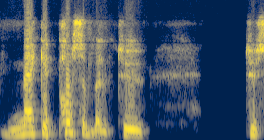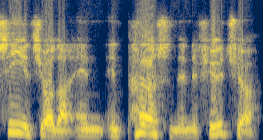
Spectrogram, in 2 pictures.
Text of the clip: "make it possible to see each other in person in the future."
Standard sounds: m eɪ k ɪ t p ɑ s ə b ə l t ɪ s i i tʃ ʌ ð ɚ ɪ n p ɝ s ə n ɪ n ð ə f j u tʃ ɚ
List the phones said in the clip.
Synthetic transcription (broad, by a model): m eɪ k ɪ t p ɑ s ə b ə l t ɪ s i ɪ s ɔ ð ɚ ɪ n p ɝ s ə n ɪ n ð ə f j u tʃ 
